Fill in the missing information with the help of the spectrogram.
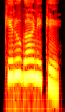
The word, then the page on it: ಗುರುಕಾಣಿಕೆ: guru kāṇike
